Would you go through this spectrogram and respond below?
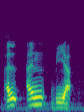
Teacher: You change the Nun Sakina, or you change the Tanween from an N sound, N sound, into a M, a meme sound. Therefore, because it is converted, we call it iqlab, which means to convert, to change.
